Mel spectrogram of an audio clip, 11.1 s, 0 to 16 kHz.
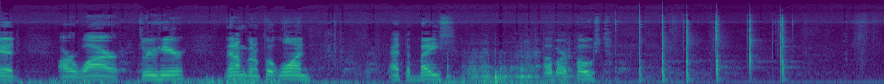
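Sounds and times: hammer striking a staple: 8.0 - 10.0.

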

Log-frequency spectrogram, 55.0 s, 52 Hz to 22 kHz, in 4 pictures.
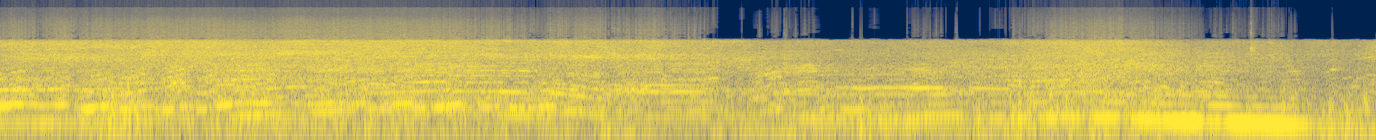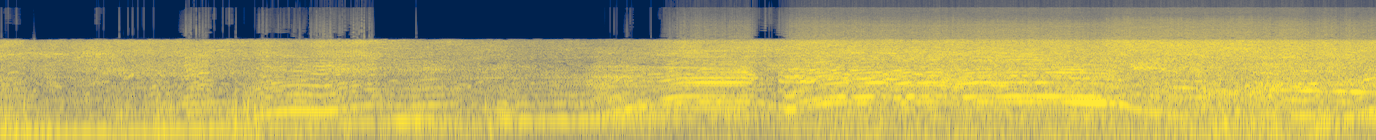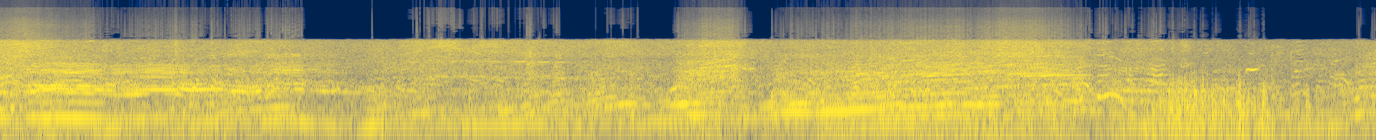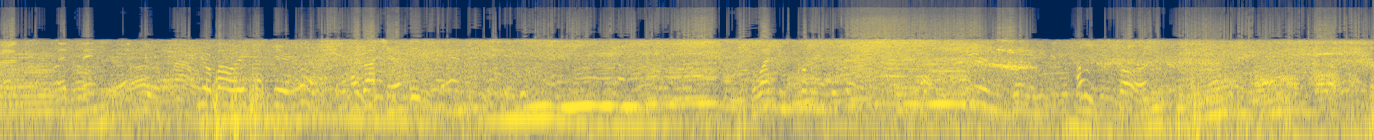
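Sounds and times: car engines revving: 0.0 - 55.0.

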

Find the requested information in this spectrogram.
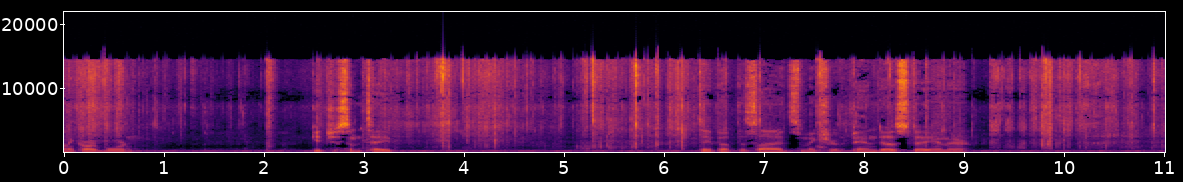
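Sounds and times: bubble mailer crinkling: 0.0 - 11.0.

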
